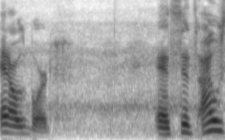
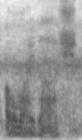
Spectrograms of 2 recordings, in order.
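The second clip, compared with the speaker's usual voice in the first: much softer, lower "oh my gosh"; hushed dread; 4 semitones lower, 10 dB quieter than usual. Retold or imitated. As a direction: let it sink in under the breath.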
